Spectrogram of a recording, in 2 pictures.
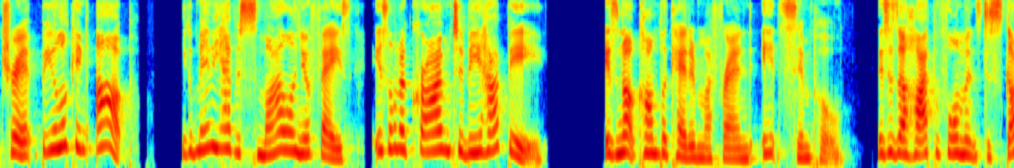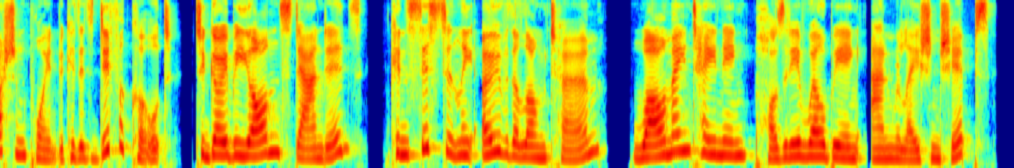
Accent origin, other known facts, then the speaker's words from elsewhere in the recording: Australia; now in London, United Kingdom; I'm from Australia originally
